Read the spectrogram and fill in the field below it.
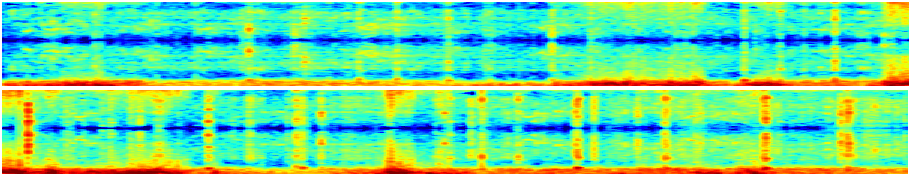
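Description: Horses' hooves clop on a paved lane.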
